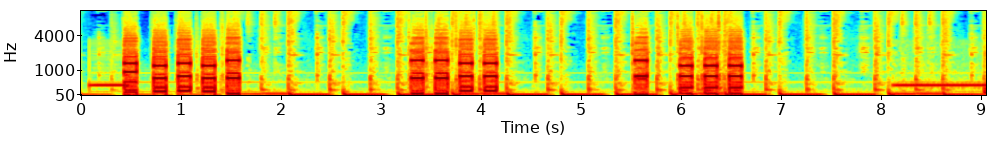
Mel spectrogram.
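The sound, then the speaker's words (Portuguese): An outgoing phone call to a motel rings out, with a steady low ringback tone briefly at the start and again near the end, and loud bursts of rhythmic musical chords in between. “Deixa eu ligar aqui, vai.”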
